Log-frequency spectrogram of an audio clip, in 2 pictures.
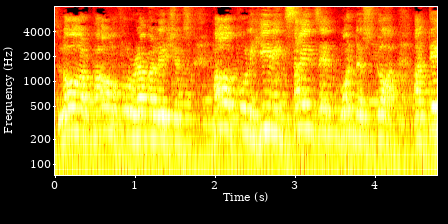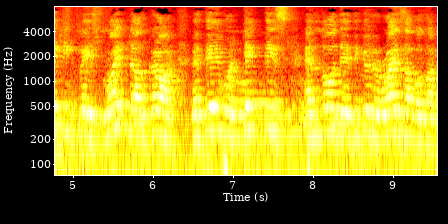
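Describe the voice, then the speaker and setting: Monotone and flat, a high-pitched man speaks at a moderate pace amid audible room echo and noticeable background noise. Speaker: preacher giving prophecy. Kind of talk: fervent prophetic prayer, declaring and praying aloud. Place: home room.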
